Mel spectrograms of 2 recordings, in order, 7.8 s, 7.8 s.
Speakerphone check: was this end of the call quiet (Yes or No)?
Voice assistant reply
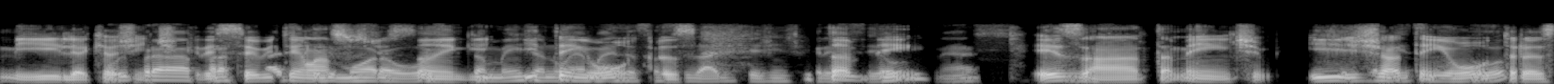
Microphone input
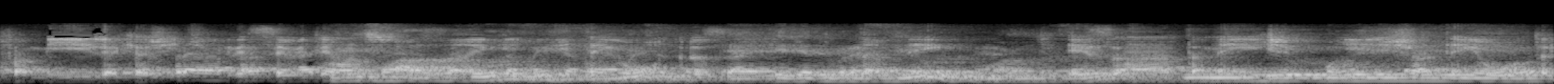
No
